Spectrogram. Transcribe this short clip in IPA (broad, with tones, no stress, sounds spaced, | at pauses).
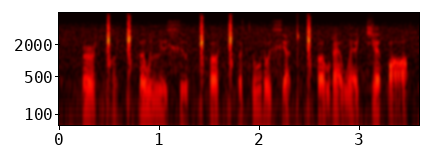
ə˞˧˩˧ ɡ͡ǁ ʌ˧˩˧ ǁʰ ə˧˥˧ w lʲ ə˩˧ xʲ ʊ˧˩˧ ǁʰ ʌ˧˩˧ ǁʰ ə˩˧ t ɾ u˩˧ ɾ ʊ˩˧ xʲ ɑ˧˩˧ t ǁʰ ʌ˧˩˧ w ɽ æ˩ w ɛ˧˩˧ t͡ɕ ɛ˧˥˧ p ɑ˧˩˧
